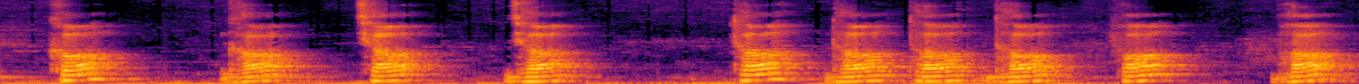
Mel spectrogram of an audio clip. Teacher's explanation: जिनके उच्चारण में ह कार जैसी ध्वनि विशेष रूप से रहती है और श्वास अधिक मात्रा में निकलती है उन्हें महाप्राण कहते हैं।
